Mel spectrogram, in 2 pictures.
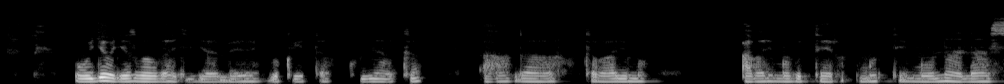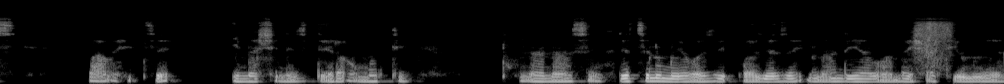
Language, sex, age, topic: Kinyarwanda, male, 25-35, agriculture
